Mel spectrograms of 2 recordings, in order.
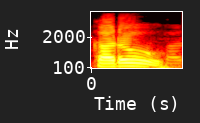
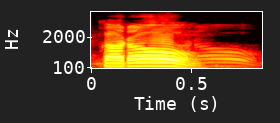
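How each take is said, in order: First: The final vowel is a closed 'o' sound. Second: The final vowel is an open 'au' sound. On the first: "ਕਰੋ ਹੁੰਦਾ ਕੱਕਾ ਰਾਰੇ ਹੋੜਾ ਕਰੋ" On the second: "ਊੜੇ ਔਂਕੜ ਆਉਂਦਾ ਹੈ ਉਦੋਂ ਮੂੰਹ ਥੋੜਾ ਜਿਹਾ ਖੋਲ ਕੇ ਉਚਾਰਨ ਕਰਨਾ ਹੈ"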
